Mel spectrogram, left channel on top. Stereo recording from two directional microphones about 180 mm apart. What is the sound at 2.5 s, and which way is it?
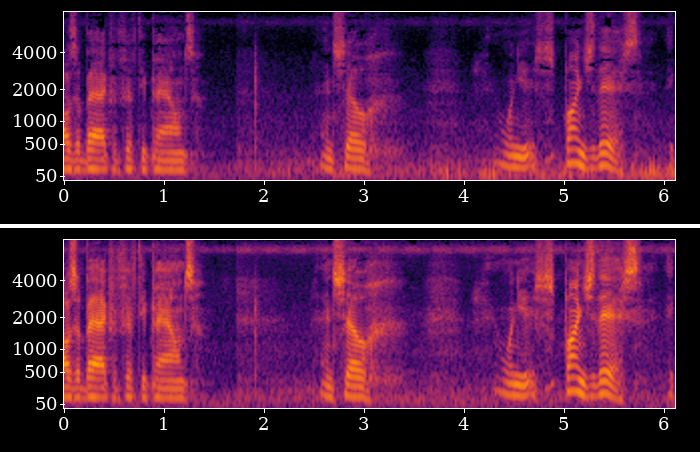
Speech, centre (ahead or behind).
